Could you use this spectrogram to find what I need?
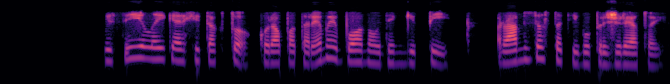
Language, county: Lithuanian, Vilnius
